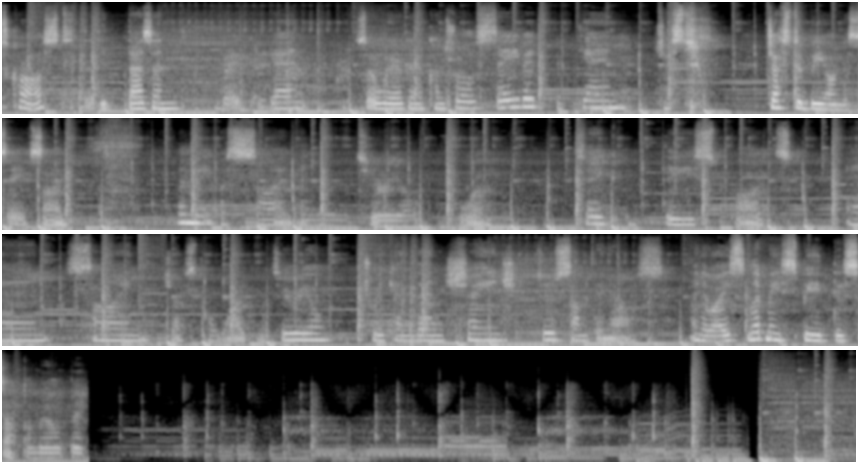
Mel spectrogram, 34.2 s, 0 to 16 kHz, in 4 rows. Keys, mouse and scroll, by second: 10.0 Tab, 10.9 KP_1, 12.1 alt+z, 13.5 shift+middle click, 15.5-16.9 drag, 20.2 click, 22.0 click, 23.5 Tab, 24.2 click, 26.5 click, 27.3-27.6 shift+middle drag, 27.9 shift+middle drag, 29.2 ctrl+s.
